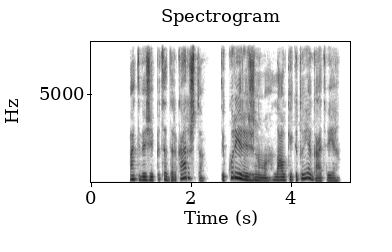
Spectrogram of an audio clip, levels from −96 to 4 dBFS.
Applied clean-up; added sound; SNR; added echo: none; none; none; none.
